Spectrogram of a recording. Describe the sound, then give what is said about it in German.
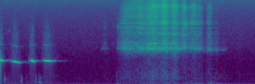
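Three quick, thin whistled notes, then a long breathy rush of air pushed through pursed lips, a hissing failed whistle with only a faint tone, fairly loud, no talking. “Junge, das ist das Schlimmste, wenn du so Leuten sagst, ne, einfach Lippenspitzen und dann, und dann Luft durchpusten, ne, die nicht pfeifen können, die machen den hier.”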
